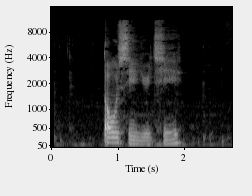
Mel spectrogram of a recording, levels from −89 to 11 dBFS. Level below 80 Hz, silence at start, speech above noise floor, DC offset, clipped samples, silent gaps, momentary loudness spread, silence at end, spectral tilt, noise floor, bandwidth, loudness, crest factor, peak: -52 dBFS; 0.8 s; 35 dB; under 0.1%; under 0.1%; none; 12 LU; 0.75 s; -4.5 dB/octave; -59 dBFS; 11.5 kHz; -25 LUFS; 24 dB; -2 dBFS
